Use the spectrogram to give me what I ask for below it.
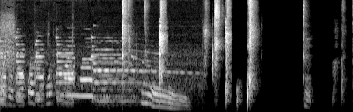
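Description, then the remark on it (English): A voice sings a short melody that slides downward, then sharp hand claps follow in a quick rhythmic burst, a brief pause, and a few more claps, loud and crisp, in the pattern of the Friends clap. “Friends clap. We've been obsessed with the Friends clap for some reason.”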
